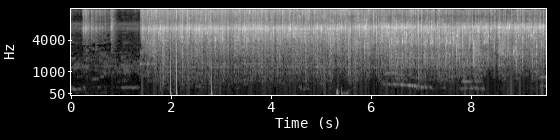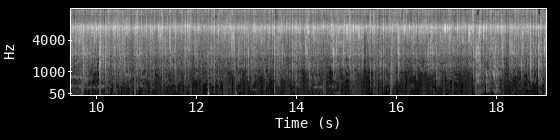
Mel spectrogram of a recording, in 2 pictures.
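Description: Curry leaves hitting a spoonful of hot coconut oil, bursting into a sudden loud sizzle just over a second in. They then keep frying with a steady hiss, with a few light taps here and there.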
